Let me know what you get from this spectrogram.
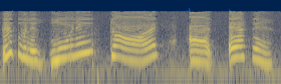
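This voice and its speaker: A woman playing an excitable, curious little girl in a 1970s radio drama. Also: extremely high pitch, takes it slowly, exaggerated voice. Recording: muffled old radio broadcast.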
